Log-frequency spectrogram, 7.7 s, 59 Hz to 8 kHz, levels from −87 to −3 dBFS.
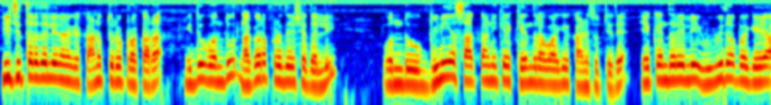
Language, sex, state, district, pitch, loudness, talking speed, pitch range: Kannada, male, Karnataka, Raichur, 185 Hz, -16 LUFS, 155 wpm, 160-195 Hz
